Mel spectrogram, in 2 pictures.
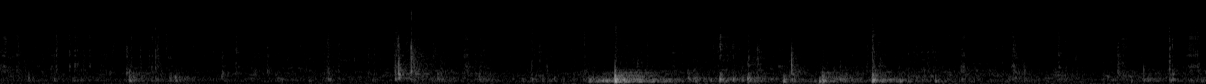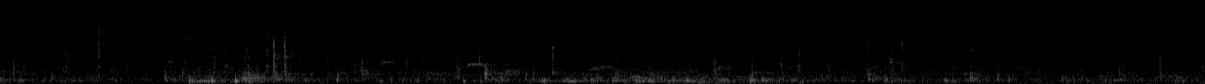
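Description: Footsteps clopping and shuffling on hollow stage risers, with scattered knocks and a louder thump about six seconds in, over a faint murmur of a crowd.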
